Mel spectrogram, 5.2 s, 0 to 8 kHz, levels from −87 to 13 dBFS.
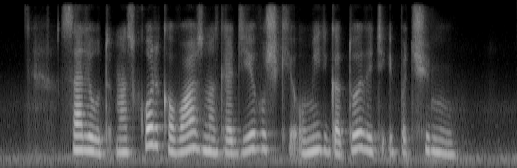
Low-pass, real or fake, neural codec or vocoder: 7.2 kHz; fake; codec, 24 kHz, 0.9 kbps, WavTokenizer, large speech release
